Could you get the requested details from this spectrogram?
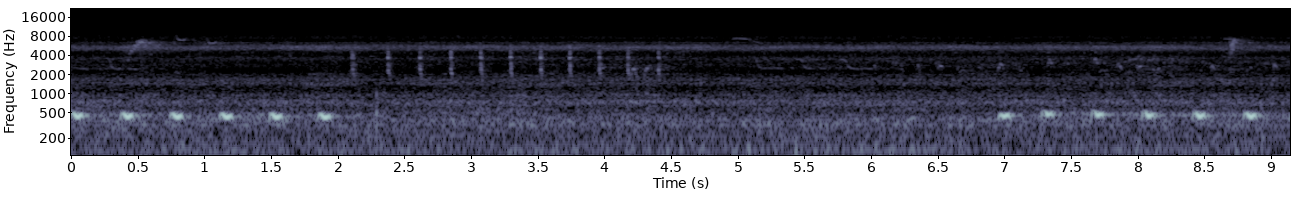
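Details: Greater coucal far from the camera giving deep, hollow hoots in quick runs of six or seven, about three per second, with a pause between runs; faint high ticking and environmental noise behind.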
